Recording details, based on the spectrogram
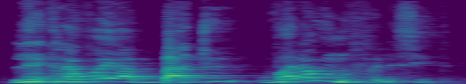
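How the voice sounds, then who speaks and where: A man's voice: very high voice, very animated, quick pace. Emphatic man host in a roomy space. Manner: emphatic, addresses listeners directly. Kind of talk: political commentary. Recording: roomy echo.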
